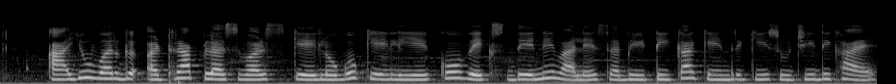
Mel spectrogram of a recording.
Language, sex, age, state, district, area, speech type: Hindi, female, 30-45, Madhya Pradesh, Betul, rural, read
